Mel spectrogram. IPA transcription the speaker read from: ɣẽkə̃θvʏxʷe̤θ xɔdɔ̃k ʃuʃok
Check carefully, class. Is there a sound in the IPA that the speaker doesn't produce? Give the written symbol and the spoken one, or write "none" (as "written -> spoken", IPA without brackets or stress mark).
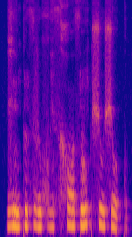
d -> θ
